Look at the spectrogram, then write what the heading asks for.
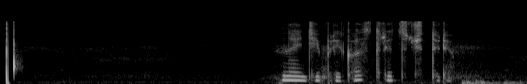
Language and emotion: Russian, neutral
